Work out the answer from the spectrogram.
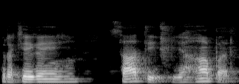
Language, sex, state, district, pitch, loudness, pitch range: Hindi, male, Uttarakhand, Uttarkashi, 125 Hz, -17 LUFS, 120-125 Hz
